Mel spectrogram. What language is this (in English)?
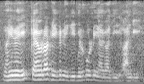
Punjabi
